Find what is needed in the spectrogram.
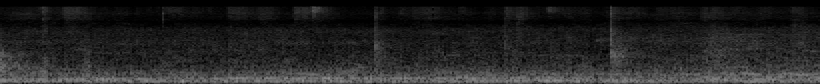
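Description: Pool balls being racked, giving a couple of faint sharp clicks about two and three seconds in, over a steady low hum.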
